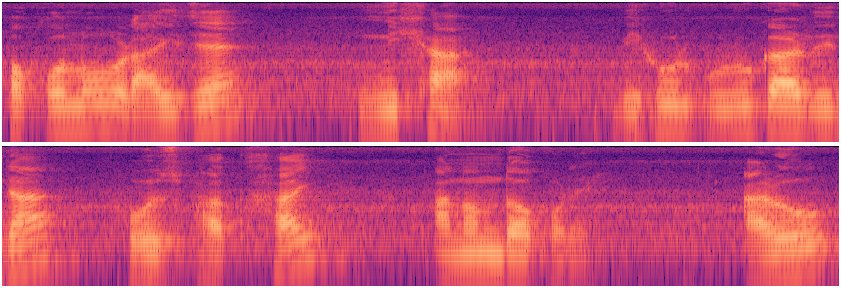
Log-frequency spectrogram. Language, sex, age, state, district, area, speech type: Assamese, male, 60+, Assam, Darrang, rural, spontaneous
